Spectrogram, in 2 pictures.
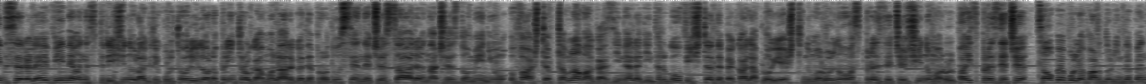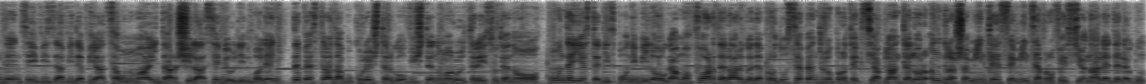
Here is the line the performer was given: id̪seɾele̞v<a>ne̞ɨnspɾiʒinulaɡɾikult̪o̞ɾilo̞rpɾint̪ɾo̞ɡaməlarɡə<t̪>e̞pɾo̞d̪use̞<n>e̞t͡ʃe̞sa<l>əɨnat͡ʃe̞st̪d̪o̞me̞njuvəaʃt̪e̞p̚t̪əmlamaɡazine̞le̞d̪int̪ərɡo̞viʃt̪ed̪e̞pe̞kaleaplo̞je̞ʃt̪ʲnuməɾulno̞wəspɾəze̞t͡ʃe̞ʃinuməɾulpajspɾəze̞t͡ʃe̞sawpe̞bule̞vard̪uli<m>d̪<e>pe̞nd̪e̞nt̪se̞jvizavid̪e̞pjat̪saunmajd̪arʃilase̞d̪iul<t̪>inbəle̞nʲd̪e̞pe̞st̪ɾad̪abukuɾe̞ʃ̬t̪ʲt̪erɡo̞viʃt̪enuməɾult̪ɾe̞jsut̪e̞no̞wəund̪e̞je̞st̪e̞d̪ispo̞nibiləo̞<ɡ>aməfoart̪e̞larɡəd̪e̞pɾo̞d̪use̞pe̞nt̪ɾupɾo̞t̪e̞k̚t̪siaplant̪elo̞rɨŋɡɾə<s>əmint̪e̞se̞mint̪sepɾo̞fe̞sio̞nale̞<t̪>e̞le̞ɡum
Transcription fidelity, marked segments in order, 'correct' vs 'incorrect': incorrect: i, incorrect: d̪, correct, incorrect: ɾ, incorrect: n, correct, incorrect: d̪, correct, incorrect: ʃ, incorrect: d̪

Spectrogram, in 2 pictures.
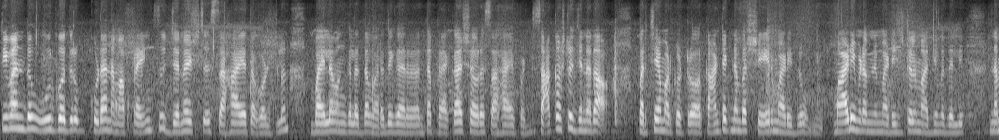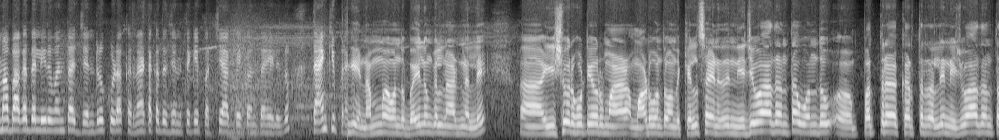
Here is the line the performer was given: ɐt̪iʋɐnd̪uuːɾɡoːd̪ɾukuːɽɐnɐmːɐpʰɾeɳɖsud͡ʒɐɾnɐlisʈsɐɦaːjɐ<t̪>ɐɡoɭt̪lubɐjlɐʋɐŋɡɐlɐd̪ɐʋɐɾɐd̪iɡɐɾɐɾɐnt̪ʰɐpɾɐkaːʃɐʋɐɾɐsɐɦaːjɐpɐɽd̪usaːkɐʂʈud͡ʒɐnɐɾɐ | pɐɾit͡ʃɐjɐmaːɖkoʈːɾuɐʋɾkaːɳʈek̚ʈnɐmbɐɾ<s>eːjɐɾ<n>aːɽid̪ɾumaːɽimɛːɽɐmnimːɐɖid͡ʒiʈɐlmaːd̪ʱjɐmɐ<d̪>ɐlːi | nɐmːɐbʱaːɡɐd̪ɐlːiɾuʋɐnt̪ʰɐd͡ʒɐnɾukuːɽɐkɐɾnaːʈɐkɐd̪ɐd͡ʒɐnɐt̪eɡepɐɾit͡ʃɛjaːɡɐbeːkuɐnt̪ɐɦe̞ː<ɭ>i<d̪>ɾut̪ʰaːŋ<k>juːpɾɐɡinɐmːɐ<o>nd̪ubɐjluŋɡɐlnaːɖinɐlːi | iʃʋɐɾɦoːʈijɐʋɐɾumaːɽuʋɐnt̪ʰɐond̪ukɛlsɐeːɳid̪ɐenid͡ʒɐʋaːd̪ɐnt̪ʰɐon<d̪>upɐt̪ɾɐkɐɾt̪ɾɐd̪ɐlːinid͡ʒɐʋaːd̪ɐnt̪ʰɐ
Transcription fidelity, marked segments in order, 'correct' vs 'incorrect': correct, incorrect: ʃ, incorrect: m, correct, correct, correct, correct, correct, correct

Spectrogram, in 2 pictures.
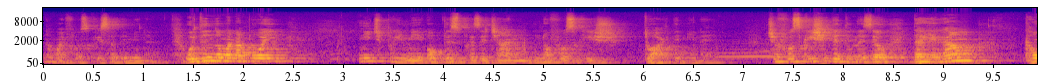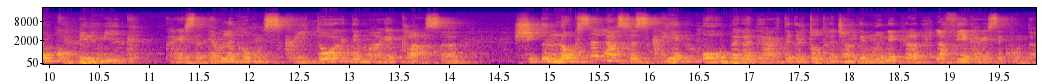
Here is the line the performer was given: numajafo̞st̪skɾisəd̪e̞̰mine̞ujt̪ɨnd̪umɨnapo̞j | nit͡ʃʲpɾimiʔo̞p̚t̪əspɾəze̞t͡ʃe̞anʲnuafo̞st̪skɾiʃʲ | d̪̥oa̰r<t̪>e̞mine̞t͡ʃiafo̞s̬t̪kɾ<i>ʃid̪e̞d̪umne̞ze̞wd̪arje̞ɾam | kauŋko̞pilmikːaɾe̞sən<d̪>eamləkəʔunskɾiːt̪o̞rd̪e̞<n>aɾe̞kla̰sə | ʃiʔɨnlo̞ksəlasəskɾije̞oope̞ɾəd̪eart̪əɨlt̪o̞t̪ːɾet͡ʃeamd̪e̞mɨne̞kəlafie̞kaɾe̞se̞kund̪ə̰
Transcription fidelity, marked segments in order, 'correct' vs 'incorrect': incorrect: d̪, correct, incorrect: t̪, incorrect: m

